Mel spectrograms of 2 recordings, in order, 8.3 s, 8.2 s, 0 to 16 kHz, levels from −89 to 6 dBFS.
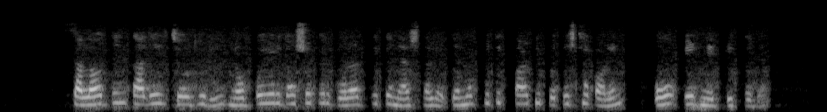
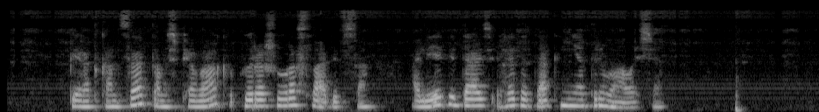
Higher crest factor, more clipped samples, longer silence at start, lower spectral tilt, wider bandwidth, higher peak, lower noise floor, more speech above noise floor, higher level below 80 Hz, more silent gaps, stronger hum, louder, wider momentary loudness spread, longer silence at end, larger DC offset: about the same, 20 dB vs 18 dB; neither; about the same, 0.75 s vs 0.7 s; second, -6.5 dB/octave vs -8 dB/octave; second, 7.4 kHz vs 11.5 kHz; about the same, -10 dBFS vs -10 dBFS; first, -87 dBFS vs -64 dBFS; first, 57 dB vs 38 dB; second, -76 dBFS vs -56 dBFS; neither; neither; second, -30 LUFS vs -27 LUFS; second, 11 LU vs 15 LU; second, 0.6 s vs 0.8 s; neither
